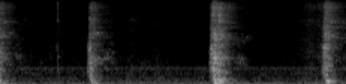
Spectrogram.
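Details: Cough from a dog with a collapsed trachea: three short, harsh coughing bursts about a second apart in a quiet room.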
